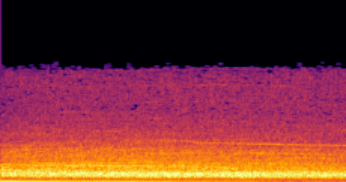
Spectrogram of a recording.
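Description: An electric bass guitar plays low notes through loudspeakers.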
